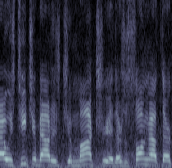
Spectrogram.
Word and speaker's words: gematria: effect sports on youtube gematria spelled like gem gem at at and then ria kind of like the sporting goods store gematria thank you appreciate you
